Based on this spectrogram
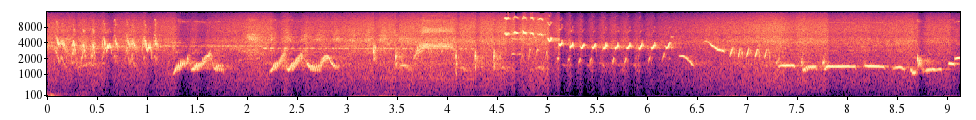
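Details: White-rumped shama singing as a training recording for a young speckled bird: varied whistled phrases and a high thin note, followed by a rapid repeated trill of crisp notes and a falling whistled ending.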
